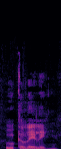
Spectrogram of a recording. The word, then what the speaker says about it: ukulele: I'll just stick to the ukulele. – The ukulele? You know, it's no. actually pronounced ukulele.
